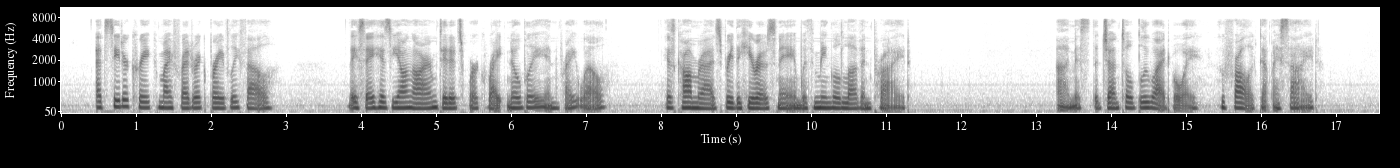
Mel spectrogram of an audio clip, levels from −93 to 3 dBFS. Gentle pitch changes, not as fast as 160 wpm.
Yes: narrow, 1.6 semitones; average, 145 wpm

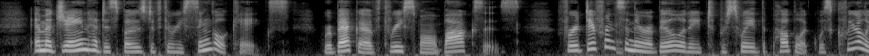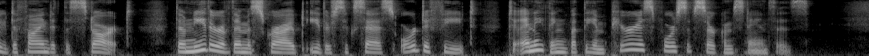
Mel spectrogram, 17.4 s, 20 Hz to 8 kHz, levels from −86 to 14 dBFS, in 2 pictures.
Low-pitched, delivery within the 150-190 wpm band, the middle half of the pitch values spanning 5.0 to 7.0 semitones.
No: high, 190 Hz; average, 160 wpm; wide, 5.6 semitones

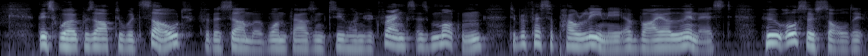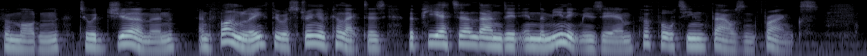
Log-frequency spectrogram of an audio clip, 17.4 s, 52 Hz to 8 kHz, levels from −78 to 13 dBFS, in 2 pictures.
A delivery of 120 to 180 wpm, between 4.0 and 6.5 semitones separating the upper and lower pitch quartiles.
Yes: average, 150 wpm; average, 4.7 semitones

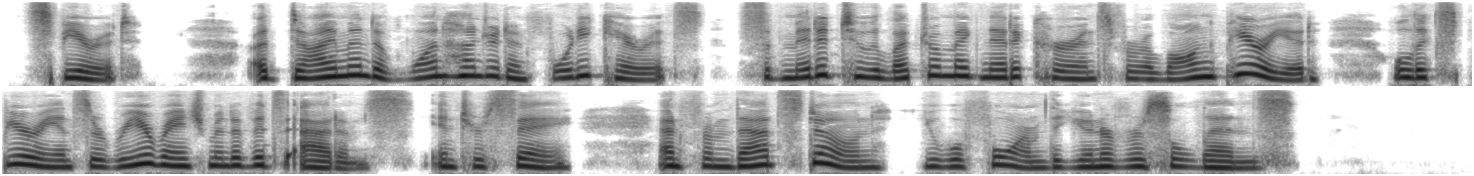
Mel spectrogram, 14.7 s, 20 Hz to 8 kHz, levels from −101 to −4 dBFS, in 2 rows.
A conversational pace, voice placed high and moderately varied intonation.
Yes: average, 150 wpm; high, 220 Hz; average, 4.1 semitones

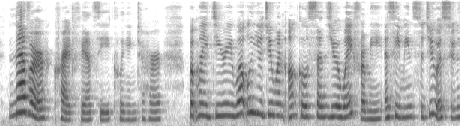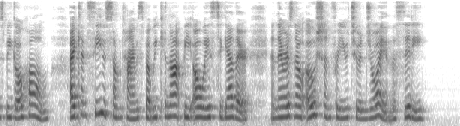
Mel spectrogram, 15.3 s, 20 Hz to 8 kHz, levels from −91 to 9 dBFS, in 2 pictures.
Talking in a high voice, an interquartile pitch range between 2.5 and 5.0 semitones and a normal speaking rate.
No: high, 235 Hz; average, 3.7 semitones; fast, 210 wpm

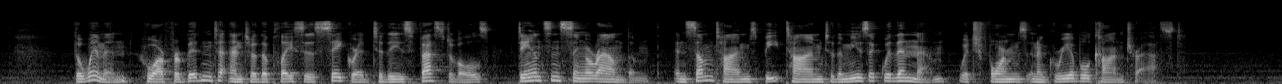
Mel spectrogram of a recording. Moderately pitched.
No: low, 125 Hz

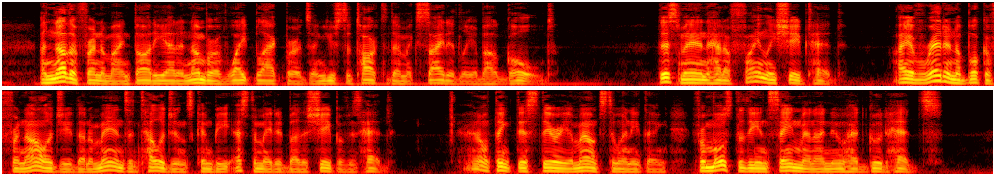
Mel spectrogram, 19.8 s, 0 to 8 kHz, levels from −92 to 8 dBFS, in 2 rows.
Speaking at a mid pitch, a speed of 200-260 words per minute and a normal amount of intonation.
No: low, 100 Hz; fast, 205 wpm; average, 3.9 semitones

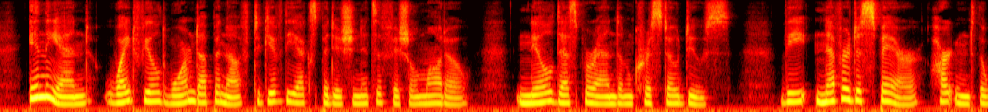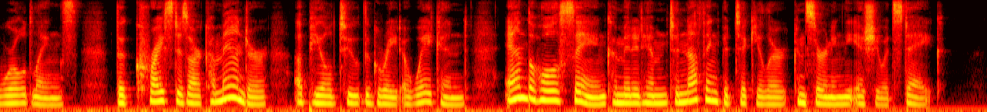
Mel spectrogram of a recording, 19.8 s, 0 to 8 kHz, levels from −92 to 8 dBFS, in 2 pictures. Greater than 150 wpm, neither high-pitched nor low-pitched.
No: average, 145 wpm; medium, 165 Hz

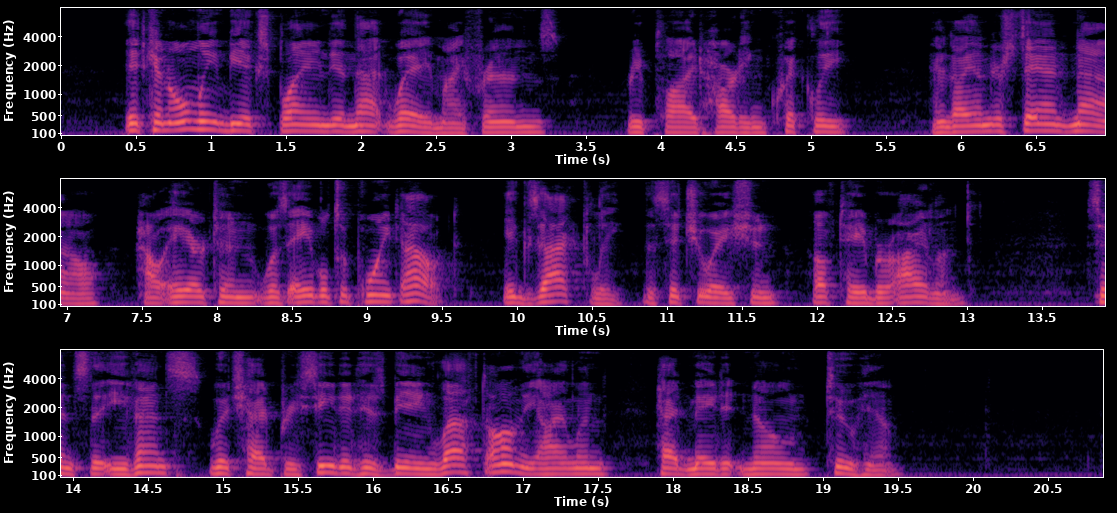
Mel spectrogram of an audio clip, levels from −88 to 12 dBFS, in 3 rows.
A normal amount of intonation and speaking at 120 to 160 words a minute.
Yes: average, 3.3 semitones; average, 140 wpm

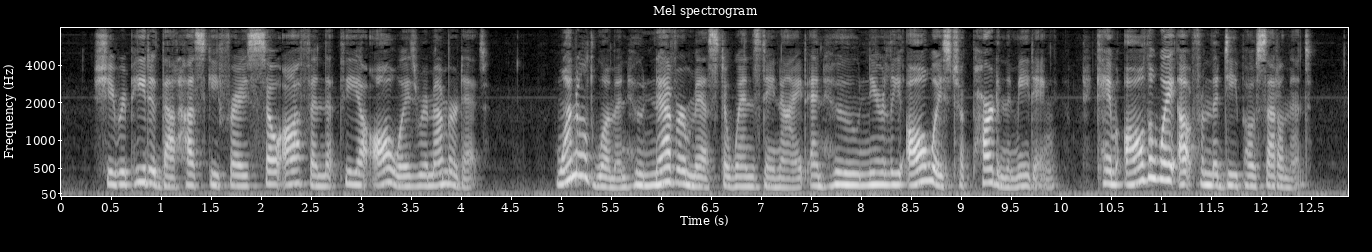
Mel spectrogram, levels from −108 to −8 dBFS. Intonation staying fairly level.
No: average, 3.3 semitones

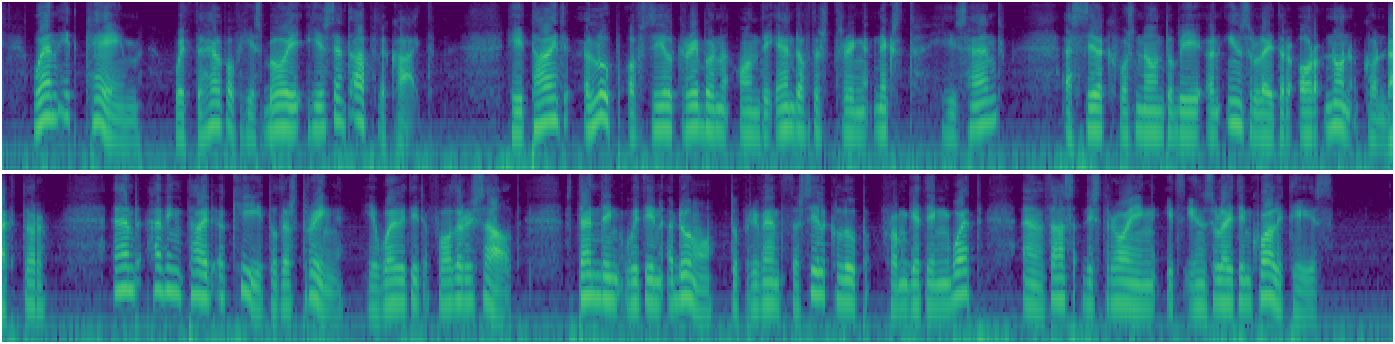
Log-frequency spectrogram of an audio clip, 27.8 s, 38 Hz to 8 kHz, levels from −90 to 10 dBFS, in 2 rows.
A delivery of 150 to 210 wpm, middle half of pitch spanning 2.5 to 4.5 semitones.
Yes: average, 155 wpm; average, 4.0 semitones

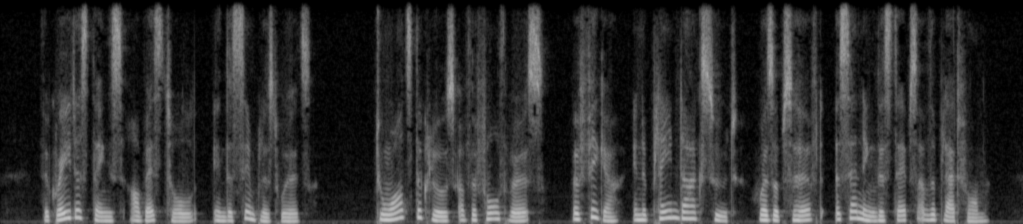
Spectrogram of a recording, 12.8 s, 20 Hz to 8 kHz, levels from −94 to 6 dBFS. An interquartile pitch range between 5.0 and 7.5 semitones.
Yes: wide, 5.5 semitones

